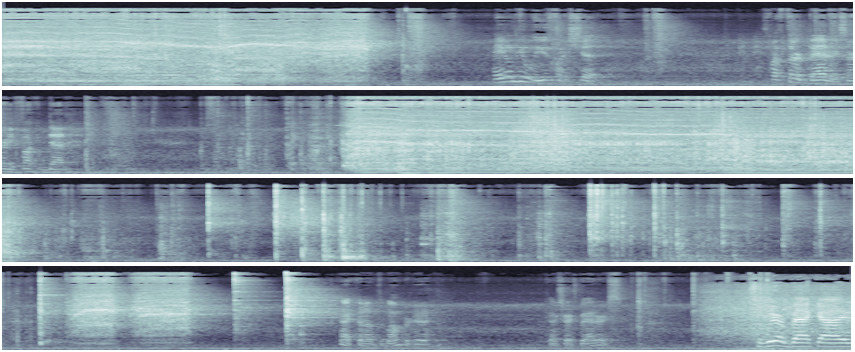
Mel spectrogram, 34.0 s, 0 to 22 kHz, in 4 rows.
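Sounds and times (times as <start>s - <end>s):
cordless power tool running: 0.0s - 3.8s, 11.9s - 17.3s, 32.5s - 34.0s.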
